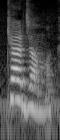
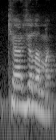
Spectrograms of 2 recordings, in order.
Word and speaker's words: kercalamak: Kercanmak. Hayır. Yani aslında öyle de şöyle okunuyor. Kercalamak yani garcalamak gibi. Kercalamak denir.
